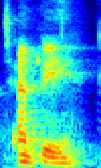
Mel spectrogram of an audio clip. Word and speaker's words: Tempe: Tempe, Arizona, if I say that right. – Tempe, Tempe, yeah.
